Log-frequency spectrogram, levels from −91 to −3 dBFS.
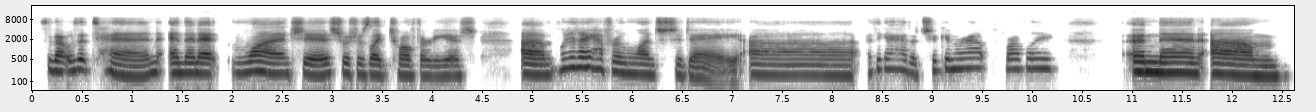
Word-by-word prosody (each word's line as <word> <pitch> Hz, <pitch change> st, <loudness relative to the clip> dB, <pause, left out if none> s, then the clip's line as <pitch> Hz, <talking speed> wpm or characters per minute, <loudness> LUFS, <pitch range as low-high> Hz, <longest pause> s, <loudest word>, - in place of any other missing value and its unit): So, 230 Hz, -, -6 dB
that 215 Hz, -2 st, +3 dB
was 220 Hz, -, -2 dB
at 240 Hz, -2 st, +2 dB
10:00. 170 Hz, -4 st, -1 dB
And, 190 Hz, +1 st, +2 dB
then, 190 Hz, 0 st, +2 dB
at 185 Hz, -1 st, +6 dB
lunch-ish, 185 Hz, -3 st, +2 dB
which 185 Hz, -3 st, -3 dB
was, 175 Hz, -2 st, -3 dB
like, 165 Hz, -2 st, +2 dB
twelve 165 Hz, -1 st, -3 dB
thirty-ish 155 Hz, 0 st, -4 dB, 0.4 s
um, 175 Hz, -1 st, +3 dB
what 245 Hz, +3 st, -4 dB
did 280 Hz, +1 st, 0 dB
I 280 Hz, -, +5 dB
have 250 Hz, -4 st, -1 dB
for 205 Hz, -2 st, -2 dB
lunch 180 Hz, -3 st, -1 dB
today? 140 Hz, -, -3 dB
Uh, -, -, -1 dB, 1.1 s
I 190 Hz, -, -16 dB
think 245 Hz, +3 st, -8 dB
I -, -, -5 dB
had 240 Hz, -3 st, -7 dB
a 180 Hz, -, -7 dB
chicken 220 Hz, +8 st, -3 dB
wrap, 265 Hz, +1 st, -5 dB, 0.2 s
probably? 250 Hz, 0 st, -6 dB, 0.7 s
And 205 Hz, -1 st, +6 dB
then, 195 Hz, -1 st, +4 dB
um, 165 Hz, -4 st, +3 dB
185 Hz, 160 wpm, -25 LUFS, 170-220 Hz, 1.1 s, at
